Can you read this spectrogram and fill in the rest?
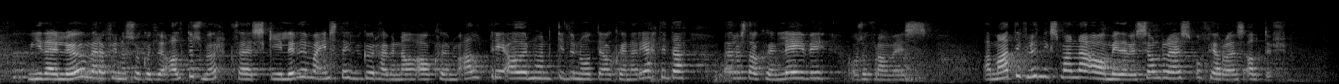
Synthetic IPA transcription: viːðajɪlœːɣmɛɾaðfɪnːasɔːkœt̪lɪʔalt̪ʏɾ̥smœr̥kθaðɛɾ̥scɪːlɪɾðɪmaejnst̪ehk̪niŋkʏɾ̥ɦavɪnawðaːwkʰvɛːðɪnmalt̪ɾɪawðʏɾɪnhanːcɛːt̪̬ʏnɔːt̪ɪaːwkʰvɛðɪnarjɛht̪ɪnt̪aœlast̪aːwkʰɛːðɪnleːjvɪ | ɔ̰ɣsɔfɾamveðs | aðmaːt̪ɪflʏht̪niŋksmanːaaːwamɪðavɪðsjawlraðɪsɔɣfjawraðɪsalt̪ʏɾ̥

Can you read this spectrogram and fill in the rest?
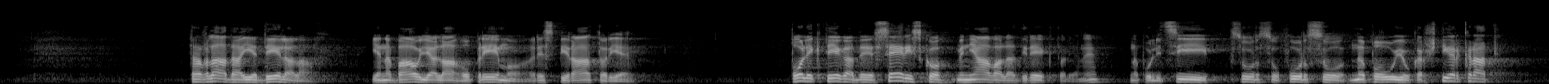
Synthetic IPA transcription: t̪aːʋlaːd̪ajɛd̪eːlala̰ | jɛnabaːwlʲjalaɔpɾeːmɔ̰ɾɛspiɾaːt̪ɔɾjɛ̰ | poːlɛkt̪eːɡad̪ajɛsɛːɾiskɔmɛnjaːʋalad̪iɾeːkt̪ɔɾjɛnɛ | napɔlit̪siːjisuɾsufuɾsunapɔjukaɾʃt̪iɾkɾat̪

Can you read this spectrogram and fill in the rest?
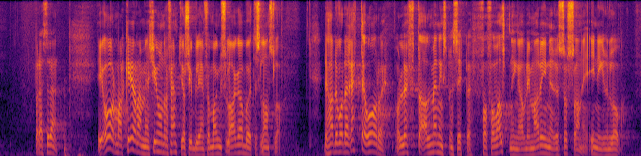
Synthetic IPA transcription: pʰɾɛsɪd̪ɛnt̪ | ɪoːɾmɑɾkeːɾɑmɛʃʉːhʉnɾofɛmt̪ɪoːʂjʉbɪleːəmfɔɾmɑɡnʉslʔɑːɡəɑɾbøːt̪ʰəslʔɑnslɑ̰ːʋ | d̪̥ɛɦɑd̪əʋɔd̪əɾɛt̪ːəoːɾəʔo̰lœft̪əɑlmɛnːɪŋspʰɾɪnsɪpːəfɔɾfɔɾʋɑlt̪nɪŋɑʋd̪æɪmɑɾiːnəɾɛsʉsɑ̰nə̰ʔɪ̰nːiɡɾʉnloːʋɑ̰

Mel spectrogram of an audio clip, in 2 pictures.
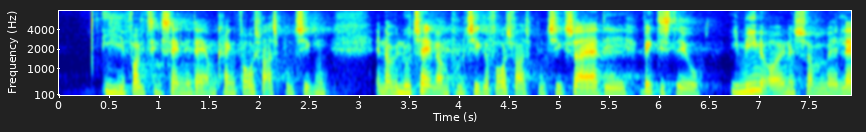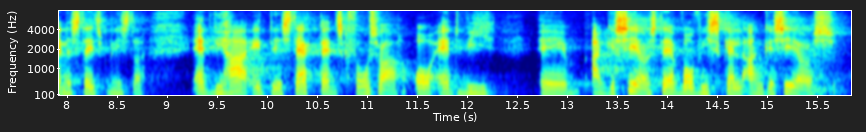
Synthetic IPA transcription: ifɒ̽lɡə̥t͡sʰe̝ŋsɛ̰ɪn̩idɛ̰ːɒ̽mkʰʁeŋ̰fɒːsʋɑ̈ːspʰo̝lit͡sʰiɡ̥n̩nɒʋinut͡sʰɛ̰ːlɐɒ̽mpʰo̝lit͡sʰiɡ̥ɒ̽fɒːsʋɑ̈ːspʰolit͡sʰiɡ̥sɒ̽æɐd̥e̝ʋe̝ɡ̥̚d̥isd̥əjo̝ | imiːnəʔɒ̽ɪnəsɒ̽mlæn̰ð̩ˠsd̥ɛ̰ːd̥sminisd̥ɐʔæd̥ʋiɦɑ̈ʔe̝d̥sd̥æɐɡ̥̚d̥ːæn̰sɡ̥fɒːsʋɑ̰̈ːɒ̽ʔæd̥ʋi | ɑ̈ŋɡ̥æɕe̝̰ːɐɒ̽sd̥æɐʋɒʋisɡ̥ælɑ̈ŋɡ̥æɕe̝̰ːɐɒ̽s

